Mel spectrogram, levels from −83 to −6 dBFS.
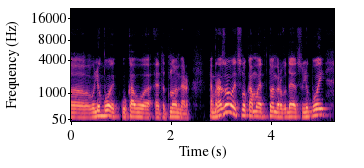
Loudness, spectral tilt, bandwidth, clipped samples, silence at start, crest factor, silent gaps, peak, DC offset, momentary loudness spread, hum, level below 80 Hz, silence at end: -24 LUFS; -8 dB/octave; 12.5 kHz; under 0.1%; 0 s; 14 dB; none; -8 dBFS; under 0.1%; 8 LU; none; -66 dBFS; 0 s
